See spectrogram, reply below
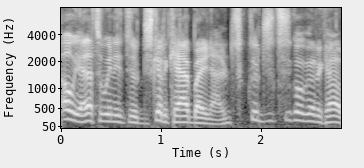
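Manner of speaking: heavy, thorough sarcasm throughout. Retelling a teammate's reply to a request for a cab: imitating Frank being sarcastic. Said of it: "all, all sarcastic".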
